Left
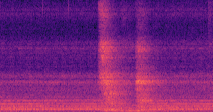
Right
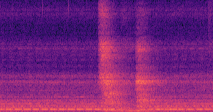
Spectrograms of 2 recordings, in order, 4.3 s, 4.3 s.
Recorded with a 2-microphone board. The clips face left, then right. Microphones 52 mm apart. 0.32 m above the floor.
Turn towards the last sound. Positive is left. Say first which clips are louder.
# right 2 dB
turn(degrees=-5)  # may be behind; listen again after turning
